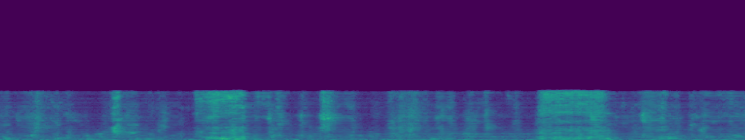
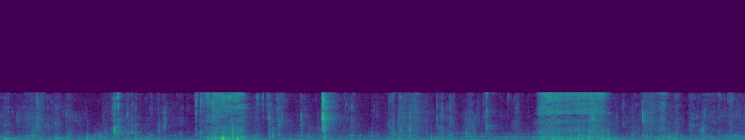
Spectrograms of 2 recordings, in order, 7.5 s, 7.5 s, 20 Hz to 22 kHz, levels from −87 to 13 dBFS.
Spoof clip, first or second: first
